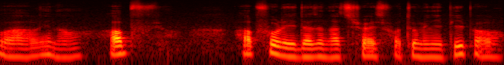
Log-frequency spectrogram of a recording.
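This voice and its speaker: A man with a French accent, relaxed and dark, mellow in tone, with ordinary pitch variation at a fairly slow pace. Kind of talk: ASMR magazine reading and commentary. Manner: slow, relaxed.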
